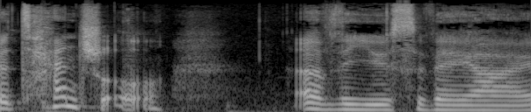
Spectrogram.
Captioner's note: speaking in French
